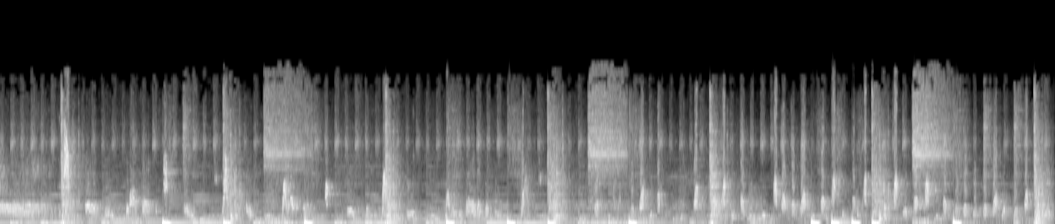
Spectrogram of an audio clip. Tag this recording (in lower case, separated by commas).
scratching (performance technique), music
